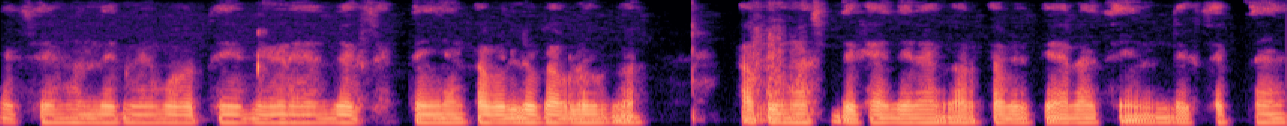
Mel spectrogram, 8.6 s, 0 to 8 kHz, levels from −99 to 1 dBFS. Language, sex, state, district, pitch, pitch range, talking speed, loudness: Hindi, male, Bihar, Araria, 100 Hz, 95-100 Hz, 140 wpm, -19 LUFS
